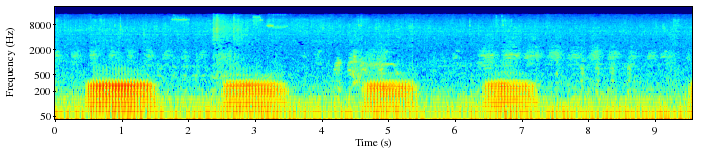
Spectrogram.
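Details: Stormy, a female emu, drumming in a backyard: deep, hollow booms, each about a second long, repeated four times at roughly two-second intervals over a soft background hiss.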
